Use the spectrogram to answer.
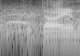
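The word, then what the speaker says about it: Dayan: 7 yards for Diane Lake that time. D-A-Y-A-N, pronounced Diane. Diane, better than Diane. Yeah. That's the coaches here. Is it Diane? Is it? He said, nope, it's Diane.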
